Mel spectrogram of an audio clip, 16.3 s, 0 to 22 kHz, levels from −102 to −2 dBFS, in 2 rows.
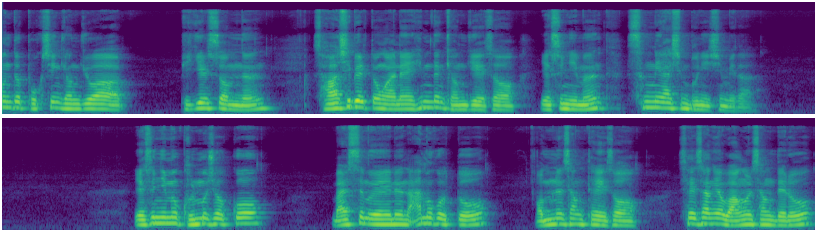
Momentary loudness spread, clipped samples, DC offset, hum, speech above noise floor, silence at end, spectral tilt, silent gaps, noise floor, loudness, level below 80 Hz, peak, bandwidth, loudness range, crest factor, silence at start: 11 LU; under 0.1%; under 0.1%; none; 53 dB; 0 s; -6 dB/octave; none; -78 dBFS; -26 LUFS; -68 dBFS; -8 dBFS; 17 kHz; 5 LU; 18 dB; 0 s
